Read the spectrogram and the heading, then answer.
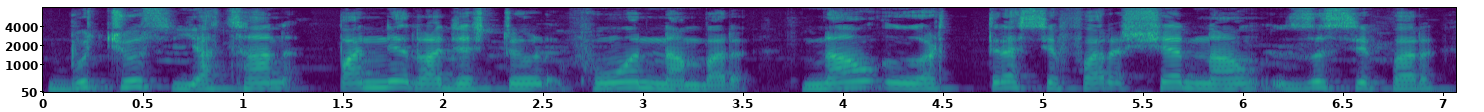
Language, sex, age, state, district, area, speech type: Kashmiri, male, 18-30, Jammu and Kashmir, Kulgam, rural, read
